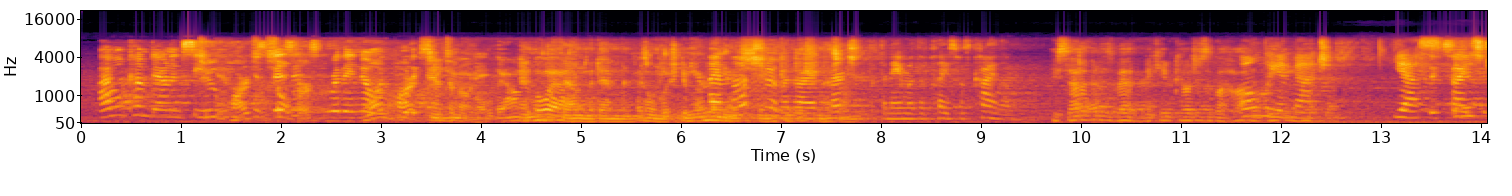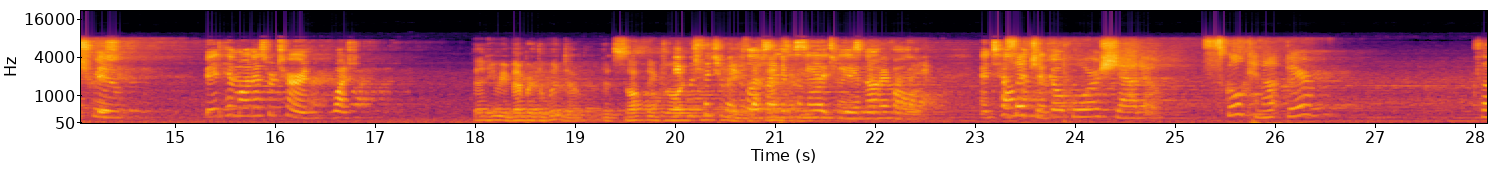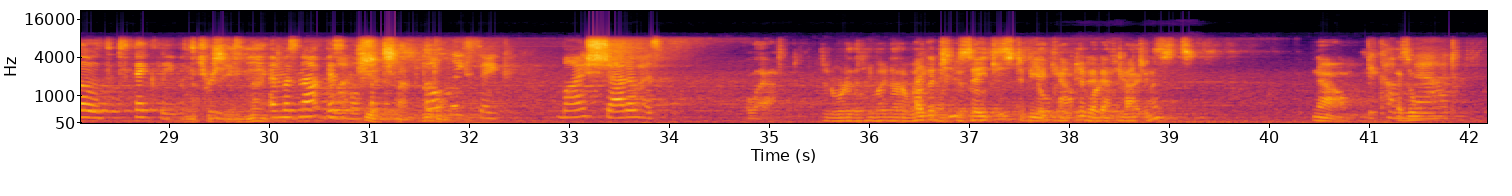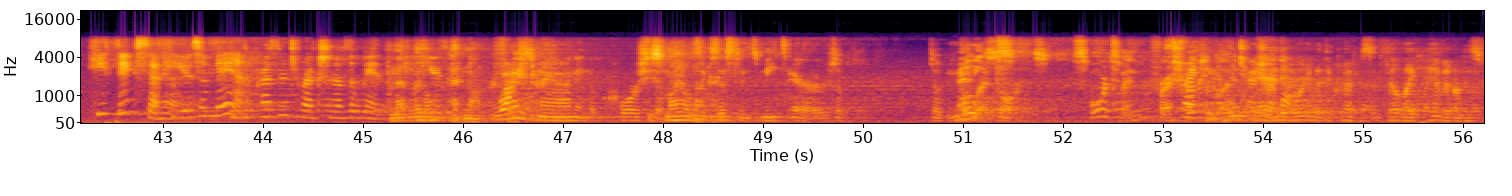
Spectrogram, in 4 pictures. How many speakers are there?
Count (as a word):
seven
